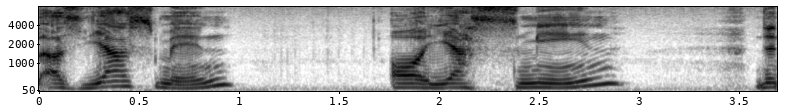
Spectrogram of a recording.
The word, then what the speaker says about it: Yasmin: around the world also spelled as Yasmin oh yes mean the name symbolizes friendliness and sweetness and then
